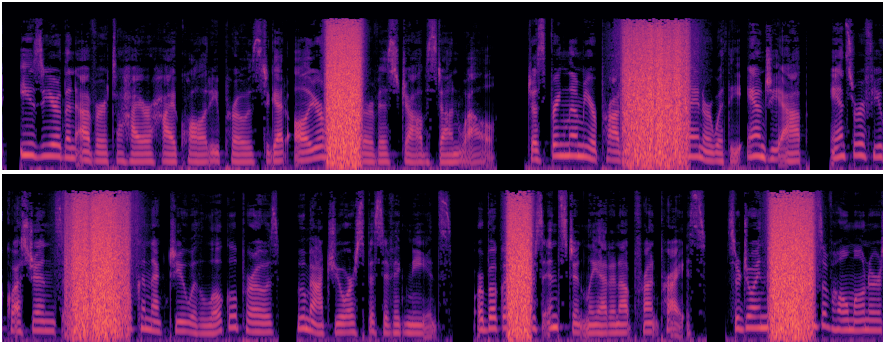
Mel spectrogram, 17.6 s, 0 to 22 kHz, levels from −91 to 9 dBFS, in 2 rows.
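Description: Wireless microphone noise hits break into the speech five times: 3.15 to 3.70 s, between "pros to get all" and "jobs done well"; 5.98 to 7.12 s; 9.24 to 10.33 s, just before "you with local pros"; 13.78 to 14.21 s, before "instantly at an upfront"; and 16.36 to 17.08 s. Each is a swish of static that swells as the FM radio link fades, then recedes. Unlike steady hiss or digital dropouts, the noise rises and falls with signal strength and covers the voice rather than silencing it.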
